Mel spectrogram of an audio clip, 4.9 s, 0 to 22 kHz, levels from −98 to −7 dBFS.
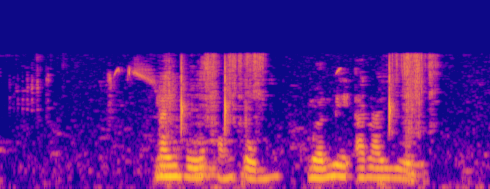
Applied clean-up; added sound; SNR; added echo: classical method Wiener filter.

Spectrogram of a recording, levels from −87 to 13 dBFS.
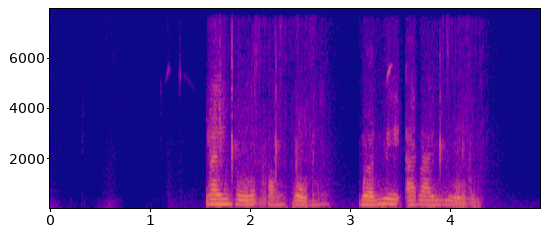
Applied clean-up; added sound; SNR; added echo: neural mask model RNNoise.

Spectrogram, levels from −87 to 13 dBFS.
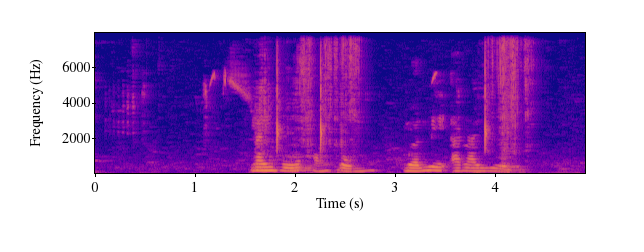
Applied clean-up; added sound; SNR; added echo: classical method log-MMSE.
